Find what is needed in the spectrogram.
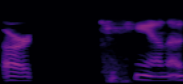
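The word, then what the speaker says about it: Arcana: and then there's also the art Cana did I say that right um yeah that's Rachel's world we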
